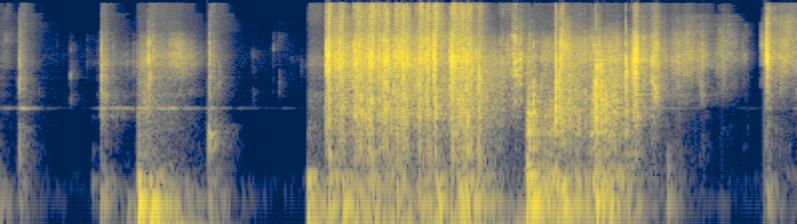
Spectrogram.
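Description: A new deck of cards being shuffled by hand, with short snapping riffles followed by a longer rapid fluttering riffle, close and crisp in a quiet room.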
